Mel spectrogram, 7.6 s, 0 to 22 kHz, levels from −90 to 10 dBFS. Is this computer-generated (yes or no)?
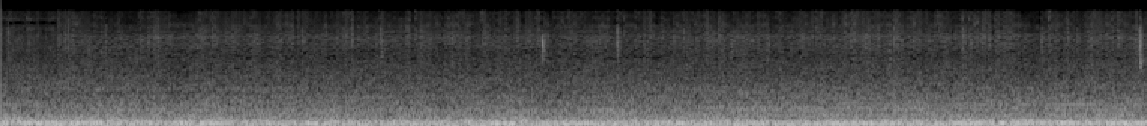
no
